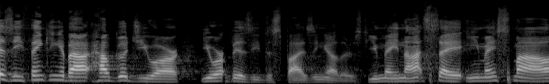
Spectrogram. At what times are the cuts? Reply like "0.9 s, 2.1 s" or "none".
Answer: 2.3 s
